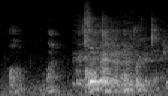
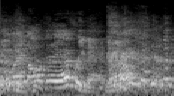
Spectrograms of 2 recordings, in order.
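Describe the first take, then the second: First: Unvoiced mock-baffled whisper; whispered disbelief. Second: Loud, high boast; hammed-up bragging, rising high at the end; put-on bragging. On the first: Friend Alexis questioning the lie from nearby, whispering. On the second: Fake belayer boasting to a parent, loudly.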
